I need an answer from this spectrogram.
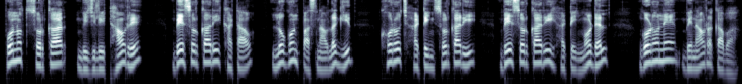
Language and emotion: Santali, neutral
